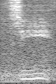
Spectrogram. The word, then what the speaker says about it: Cauchy: And what he has theorized is inside of a black hole, there's a space called, I believe it's pronounced Cauchy space. It's C-A-U-C-H-Y, Cauchy space.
